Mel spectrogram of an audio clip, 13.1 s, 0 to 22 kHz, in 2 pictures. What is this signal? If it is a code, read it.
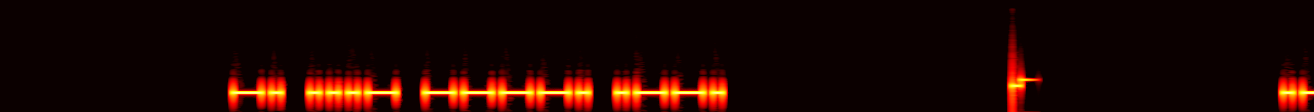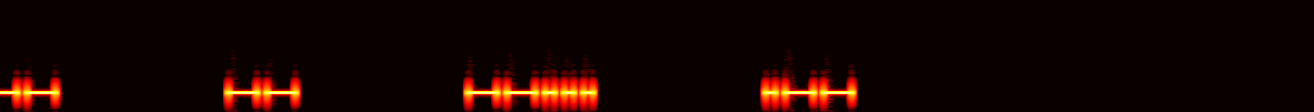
Morse code, heard as a keyed tone, about 25 wpm, spaced as for 13 wpm, 700 Hz. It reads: NV9P WM7W
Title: USA Call Signs - 4 Characters - 6x Character Spacing - 25wpm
